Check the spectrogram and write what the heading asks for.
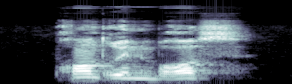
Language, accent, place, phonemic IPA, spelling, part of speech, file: French, France, Lyon, /pʁɑ̃.dʁ‿yn bʁɔs/, prendre une brosse, verb, LL-Q150 (fra)-prendre une brosse.wav
- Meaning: to get wasted, drunk, smashed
